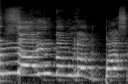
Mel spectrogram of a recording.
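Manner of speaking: high, loud, laughing complaint; exasperated outcry. Real, not acted. Telling friends the jeep overshot, crying out exasperated. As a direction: exclaim it high through a laugh.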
